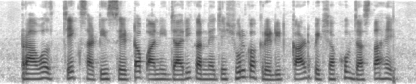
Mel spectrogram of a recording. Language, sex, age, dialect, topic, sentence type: Marathi, male, 18-24, Northern Konkan, banking, statement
